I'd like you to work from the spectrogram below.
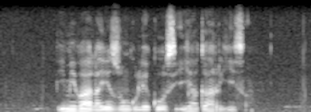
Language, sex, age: South Ndebele, male, 20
